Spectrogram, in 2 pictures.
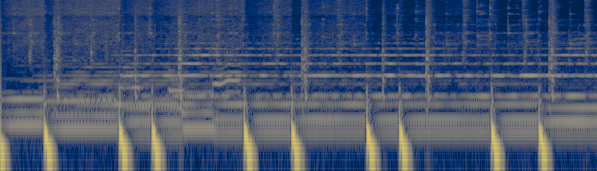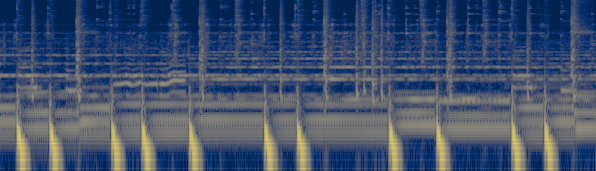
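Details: Hip hop style music with a steady kick drum beat and layered melodic tones, no animal sounds.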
